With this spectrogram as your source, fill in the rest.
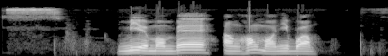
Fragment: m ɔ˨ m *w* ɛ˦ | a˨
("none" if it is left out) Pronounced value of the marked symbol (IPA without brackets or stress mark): b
